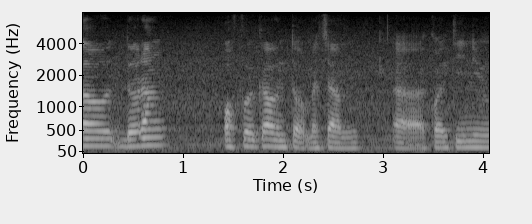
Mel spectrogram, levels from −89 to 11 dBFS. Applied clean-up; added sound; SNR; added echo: none; none; none; none.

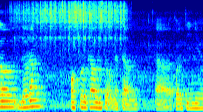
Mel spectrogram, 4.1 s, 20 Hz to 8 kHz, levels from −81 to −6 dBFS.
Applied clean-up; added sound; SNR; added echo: none; Rattle (instrument); 7 dB; reverberation time 0.7 s.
